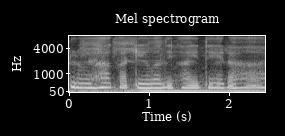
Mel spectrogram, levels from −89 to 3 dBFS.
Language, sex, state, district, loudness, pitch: Hindi, female, Jharkhand, Palamu, -18 LUFS, 225 Hz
